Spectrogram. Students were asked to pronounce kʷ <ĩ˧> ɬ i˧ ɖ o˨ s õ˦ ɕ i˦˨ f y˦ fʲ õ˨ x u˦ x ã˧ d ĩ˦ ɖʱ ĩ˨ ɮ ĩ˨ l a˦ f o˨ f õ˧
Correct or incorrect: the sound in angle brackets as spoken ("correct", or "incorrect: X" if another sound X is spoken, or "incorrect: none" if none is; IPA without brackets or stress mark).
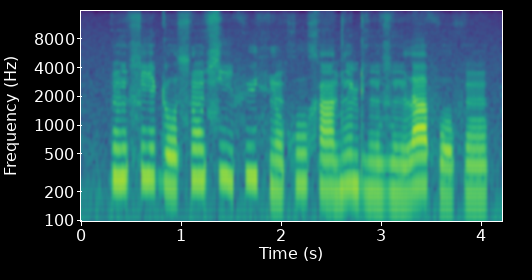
correct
